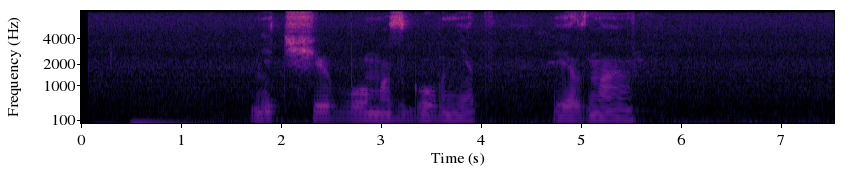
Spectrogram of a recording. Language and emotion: Russian, angry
